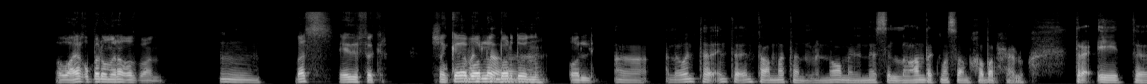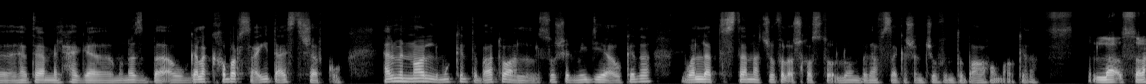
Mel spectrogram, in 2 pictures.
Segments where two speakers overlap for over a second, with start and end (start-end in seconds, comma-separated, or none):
none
